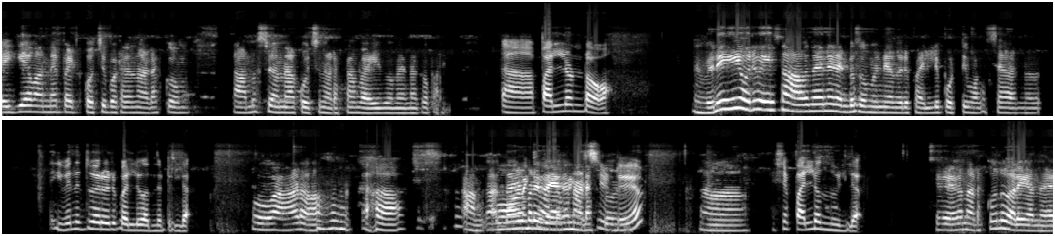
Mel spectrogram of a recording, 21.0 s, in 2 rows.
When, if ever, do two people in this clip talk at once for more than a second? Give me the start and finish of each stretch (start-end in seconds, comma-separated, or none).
15.5-16.8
